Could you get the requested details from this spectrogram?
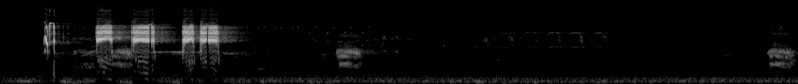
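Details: Black francolin (kala teetar), a full-size Sindhi bird: a sharp click, then four loud, harsh, grating notes in quick succession around one to two seconds in, followed by a fainter note and a final soft one; otherwise quiet.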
